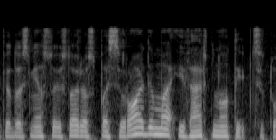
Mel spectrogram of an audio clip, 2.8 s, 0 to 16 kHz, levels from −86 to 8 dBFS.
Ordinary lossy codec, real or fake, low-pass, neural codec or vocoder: MP3, 48 kbps; real; 7.2 kHz; none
